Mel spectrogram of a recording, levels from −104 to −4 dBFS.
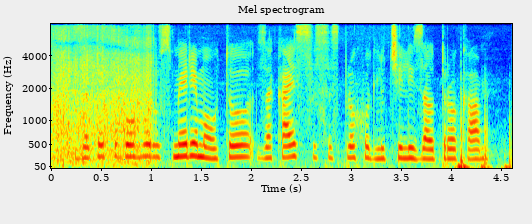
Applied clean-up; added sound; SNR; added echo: none; Fire; 8 dB; none.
